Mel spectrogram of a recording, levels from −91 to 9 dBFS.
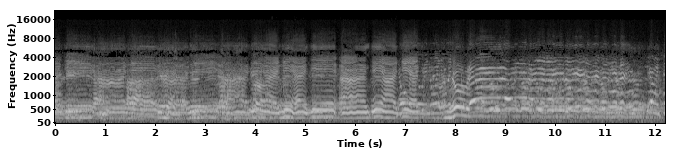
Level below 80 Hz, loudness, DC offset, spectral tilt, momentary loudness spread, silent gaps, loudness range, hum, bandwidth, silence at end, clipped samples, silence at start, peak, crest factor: -54 dBFS; -21 LUFS; under 0.1%; -5.5 dB/octave; 5 LU; none; 2 LU; none; 11 kHz; 0 s; under 0.1%; 0 s; -8 dBFS; 14 dB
